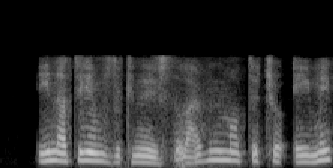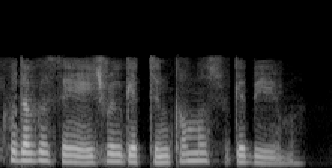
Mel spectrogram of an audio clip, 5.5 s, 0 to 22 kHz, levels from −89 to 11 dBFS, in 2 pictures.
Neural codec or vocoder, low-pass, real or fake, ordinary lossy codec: codec, 16 kHz in and 24 kHz out, 0.4 kbps, LongCat-Audio-Codec, two codebook decoder; 5.4 kHz; fake; AAC, 24 kbps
